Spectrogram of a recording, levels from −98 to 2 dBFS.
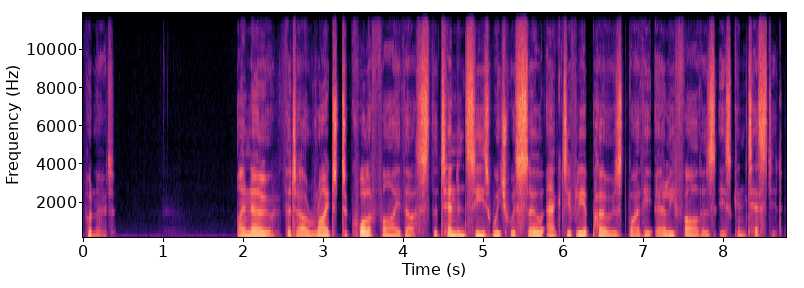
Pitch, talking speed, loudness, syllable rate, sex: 100 Hz, 150 wpm, -18 LUFS, 5.4 syllables/s, male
